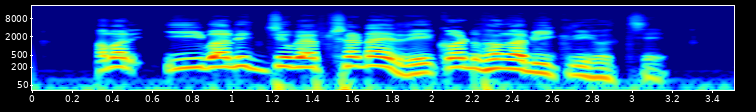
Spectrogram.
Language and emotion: Bengali, happy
